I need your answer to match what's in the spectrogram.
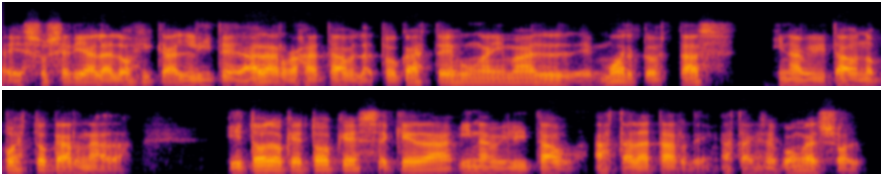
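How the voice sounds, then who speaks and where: A man's voice: medium pitch, bright, forceful tone, no echo. A man teaching a religious lesson in a conversational way, asking many rhetorical questions and carefully hedging his interpretations. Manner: conversational, full of rhetorical questions and check-ins. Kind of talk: explanatory lesson. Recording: dull, dry lo-fi recording.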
